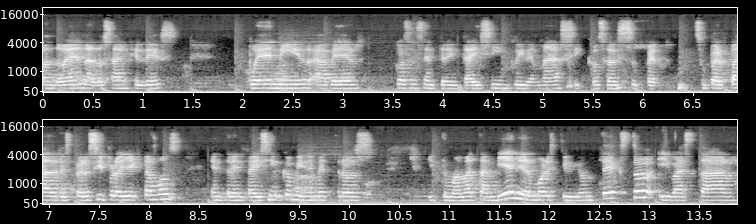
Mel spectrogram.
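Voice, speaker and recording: Amid noticeable background noise and audible room echo, a woman at a medium pitch talks at a fairly slow pace with fairly even intonation. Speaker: former radio co-host, film festival programmer. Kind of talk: casual chat.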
